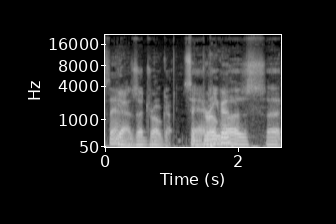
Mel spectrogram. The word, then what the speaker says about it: Zadroga: It's Zadroga. Is that how you pronounce that? Yeah, Zadroga.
